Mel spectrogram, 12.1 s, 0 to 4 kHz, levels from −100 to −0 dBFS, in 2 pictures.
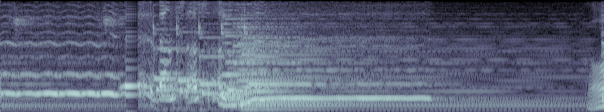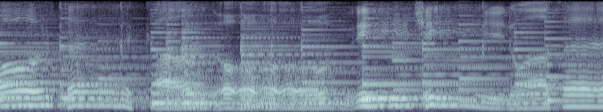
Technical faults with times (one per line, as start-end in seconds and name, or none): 1.26-1.39 call audio freeze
